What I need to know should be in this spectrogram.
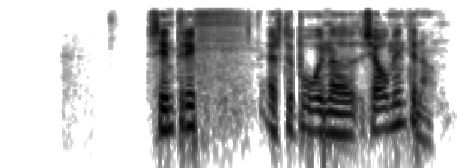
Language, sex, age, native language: Icelandic, male, 40-49, Icelandic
